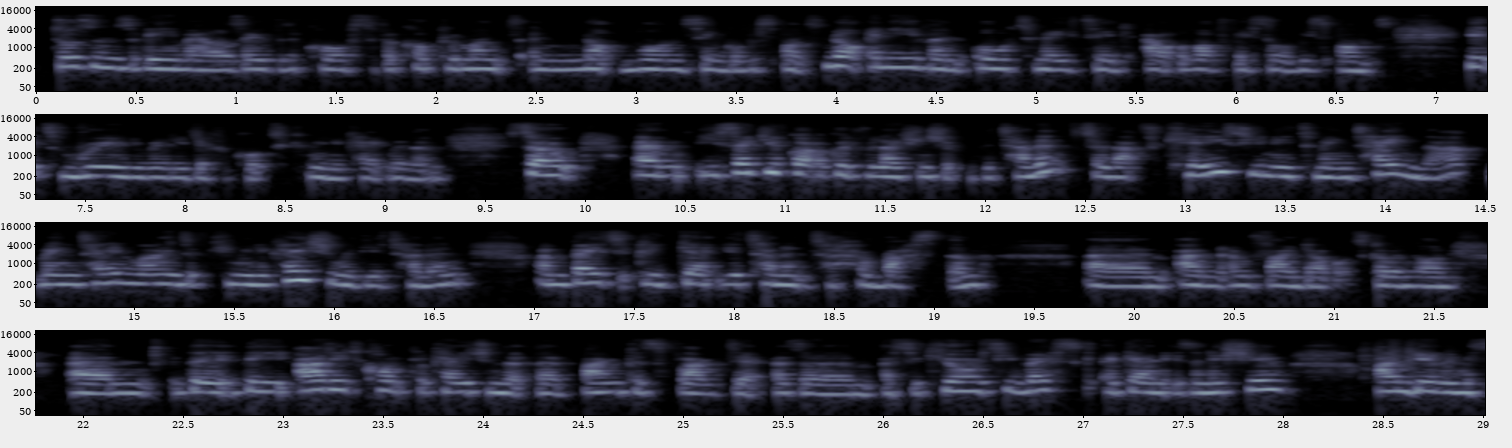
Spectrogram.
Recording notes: Our podcasts are usually recorded live at our weekly online meetings and broadcast around the world! Over at Profitable Pain-Free Property 2021.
